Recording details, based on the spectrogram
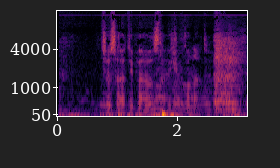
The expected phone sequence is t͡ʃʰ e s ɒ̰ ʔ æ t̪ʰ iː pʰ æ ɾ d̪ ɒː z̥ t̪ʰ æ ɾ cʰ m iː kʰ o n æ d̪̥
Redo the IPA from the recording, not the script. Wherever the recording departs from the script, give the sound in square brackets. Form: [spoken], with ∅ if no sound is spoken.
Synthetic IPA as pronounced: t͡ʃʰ e s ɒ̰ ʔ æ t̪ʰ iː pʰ æ ɾ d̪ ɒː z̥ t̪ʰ æ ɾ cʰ m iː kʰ o n æ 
